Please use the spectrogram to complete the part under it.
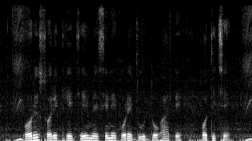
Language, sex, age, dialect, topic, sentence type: Bengali, male, 18-24, Western, agriculture, statement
